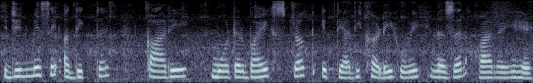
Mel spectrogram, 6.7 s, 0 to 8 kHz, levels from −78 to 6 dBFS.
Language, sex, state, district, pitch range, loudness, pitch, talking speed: Hindi, female, Rajasthan, Jaipur, 210-240 Hz, -14 LUFS, 225 Hz, 115 wpm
